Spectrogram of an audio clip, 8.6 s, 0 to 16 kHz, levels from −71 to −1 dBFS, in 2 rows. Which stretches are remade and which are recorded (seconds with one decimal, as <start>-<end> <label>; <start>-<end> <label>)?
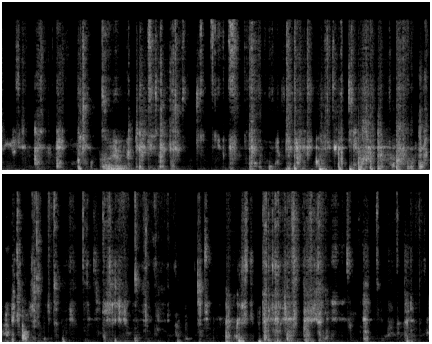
0.0-4.1 remade; 4.1-4.7 recorded; 4.7-5.5 remade; 5.5-6.3 recorded; 6.3-8.6 remade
